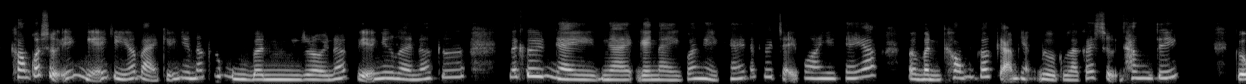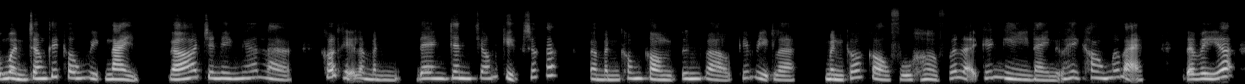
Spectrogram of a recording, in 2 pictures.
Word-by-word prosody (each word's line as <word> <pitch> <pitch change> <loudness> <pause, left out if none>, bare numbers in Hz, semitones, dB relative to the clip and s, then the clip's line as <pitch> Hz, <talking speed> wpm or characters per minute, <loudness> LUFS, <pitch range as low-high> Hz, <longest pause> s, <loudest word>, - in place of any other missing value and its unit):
không 330 -2 +3
có 390 - +3
sự 450 +3 +1
ý - - -3
nghĩa 290 +1 -2
gì 260 -6 +1
á 275 - -1
bạn. 245 - -1
Kiểu 220 +3 -6
như 285 +1 -1
nó 295 +4 +1
cứ 375 - -6
bình 235 -3 +2
bình 225 -1 +3
rồi 215 -1 +1
nó, 265 +7 0
kiểu - - +1
như 280 +2 +2
là, 245 -4 +1
nó 240 +5 -1
cứ 335 +3 -6 0.5
nó 340 - -1
cứ 375 -2 +5
ngày 225 -5 +3
ngày 215 -2 +1
ngày 210 0 +1
này 210 -2 -2
qua 255 - -2
ngày 260 -6 +2
khác 265 +2 -2
nó 340 - -9
cứ 350 0 -5
trải - - -4
qua 275 -1 0
như 270 0 +3
thế 280 0 0
á, 370 +6 0 0.3
và 240 - 0
mình 225 -2 +3
không 320 +5 -3
có 345 0 +3
cảm - - +2
nhận 265 -2 -4
được 230 -4 0
là 205 -1 -1
cái 295 +1 -2
sự 420 +8 -5
thăng 290 -1 0
tiến 305 +4 0 0.6
của 235 - +10
mình 260 -3 +5
trong 270 +3 +4
cái 350 +5 -2
công 290 -1 0
việc 255 -4 -4
này. 235 -4 +5 0.3
Đó, 245 +7 +6
cho 300 - -3
nên 275 -1 +3
á 320 - -7
là 245 -9 -2 0.3
có 330 0 +1
thể 285 -3 -1
là - - -3
mình 210 -4 -2 0.2
đang 270 +1 +1
nhanh 280 -2 +3
chóng 285 +4 -5
kiệt 250 -7 -1
sức 330 0 -7
á, 405 - +2 0.4
và 245 - 0
mình 215 -1 -1
không 275 +3 0
còn 215 -4 +3
tin 265 0 +2
vào 220 -8 -1
cái 295 +1 -8
việc 250 -8 -2
là 200 -2 -2 0.3
mình 230 -3 +4
có 305 +6 -2
còn 235 -5 +1
phù 215 -1 -2
hợp 225 -2 -2
với 300 +2 -3
lại 265 -5 -2
cái 295 +1 -6
nghề 265 -9 +1
này 205 -2 -2
nữa 190 - -6
hay 290 +3 -2
không 290 0 -2
á 330 - -4
bạn. - - +2 0.4
Tại - - +3
vì 255 +1 +3
á, 360 +4 +6
265 Hz, 235 wpm, -22 LUFS, 225-295 Hz, 0.6 s, của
